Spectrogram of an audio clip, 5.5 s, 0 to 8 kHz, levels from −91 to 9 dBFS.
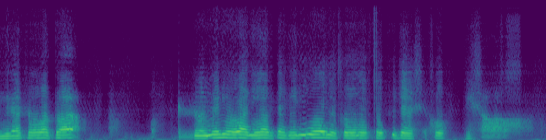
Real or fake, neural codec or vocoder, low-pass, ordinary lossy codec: fake; codec, 16 kHz, 0.5 kbps, FreqCodec, smaller model; none; none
